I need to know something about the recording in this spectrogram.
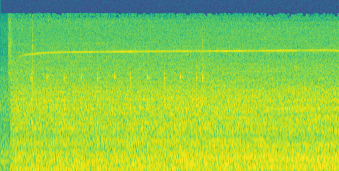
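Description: Tyres hum on the road.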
